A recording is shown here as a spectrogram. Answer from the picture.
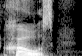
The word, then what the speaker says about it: хаос: Уже в XIX веке ударение переместилось. В этом значении все начали говорить «хаос», как будто бы специально, чтобы подчеркнуть – это не тот хаос, про который думали и говорили древние. Это проще, ближе к нам, грешным.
